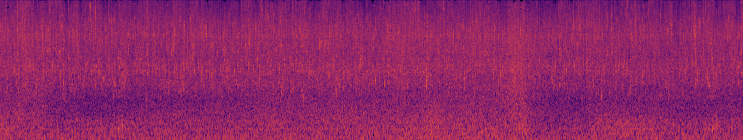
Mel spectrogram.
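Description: Air bubbles rise and burble steadily in water.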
